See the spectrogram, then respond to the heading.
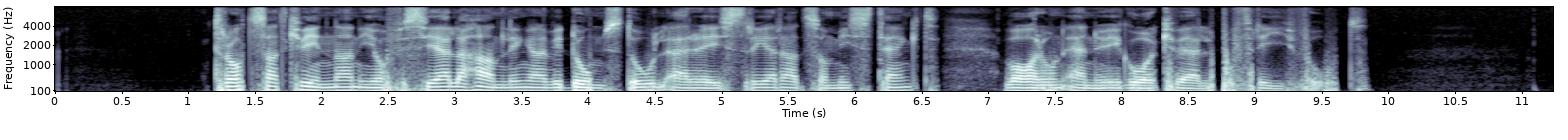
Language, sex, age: Swedish, male, 33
